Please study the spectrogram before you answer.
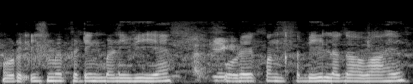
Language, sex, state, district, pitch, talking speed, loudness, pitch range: Hindi, male, Uttar Pradesh, Saharanpur, 155 Hz, 190 wpm, -14 LUFS, 150-165 Hz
